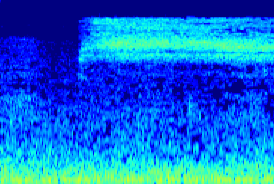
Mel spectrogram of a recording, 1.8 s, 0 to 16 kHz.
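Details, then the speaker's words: Simulated MRCEM OSCE ATLS station: a steady high hiss starts suddenly over low rumble as a cannula decompresses a suspected right-sided tension pneumothorax; hiss of escaping air; BP afterwards 80/40. "now we can hear the hiss of air so that's me attention deep uh pneumothorax was decompressed"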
